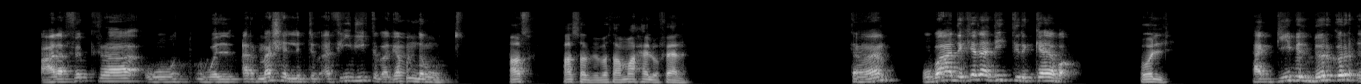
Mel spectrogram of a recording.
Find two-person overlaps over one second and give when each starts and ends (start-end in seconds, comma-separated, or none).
none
